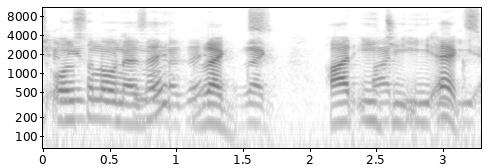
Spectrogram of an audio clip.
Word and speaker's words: regex: Regular expression is also known as a regex, R-E-G-E-X, where G will be pronunciation as a silent, so regex.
